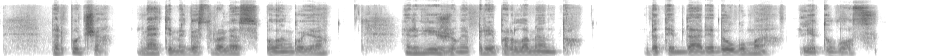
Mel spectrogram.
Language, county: Lithuanian, Alytus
